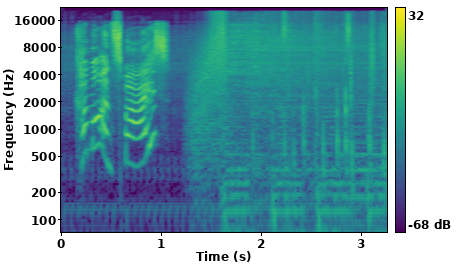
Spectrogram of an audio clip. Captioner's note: tires screech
